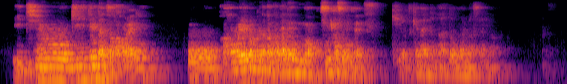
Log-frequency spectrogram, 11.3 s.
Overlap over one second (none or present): none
